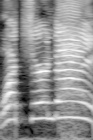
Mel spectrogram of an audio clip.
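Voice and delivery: put-on screaming, very high pitched. Retelling the commissioner screaming at a scared seventeen-year-old: imitating Lou Levy screaming. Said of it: "he's screaming at me".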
